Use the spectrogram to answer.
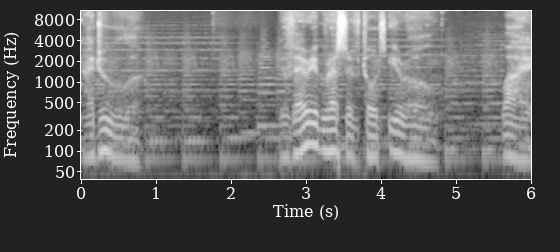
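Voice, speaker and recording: Clear music plays behind a man using a put-on character voice pitched very deep and low. He talks at a fairly slow pace with long, frequent pauses. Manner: blunt, questioning.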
